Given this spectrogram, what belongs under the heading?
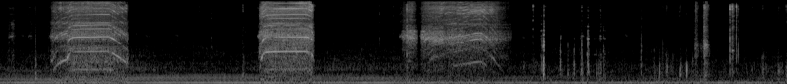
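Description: A power drill fitted with a Torx T25 security bit whirs in three short, loud bursts with quiet pauses between them, while faint clicks and small knocks follow afterward.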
